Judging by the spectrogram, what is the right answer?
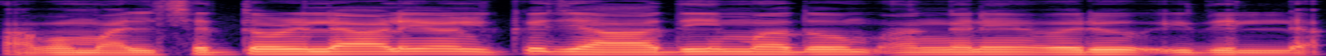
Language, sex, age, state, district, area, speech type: Malayalam, male, 18-30, Kerala, Kozhikode, urban, spontaneous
